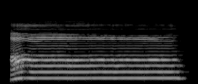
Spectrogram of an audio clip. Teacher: струмінь повітря виходить вільно не зустрічає перешкоди на своєму шляху звук а ми можемо проспівати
